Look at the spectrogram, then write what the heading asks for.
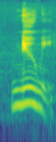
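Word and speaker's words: Noomi: a total newbie what my name it's pronounced newmie messing around with people's lives on behalf of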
